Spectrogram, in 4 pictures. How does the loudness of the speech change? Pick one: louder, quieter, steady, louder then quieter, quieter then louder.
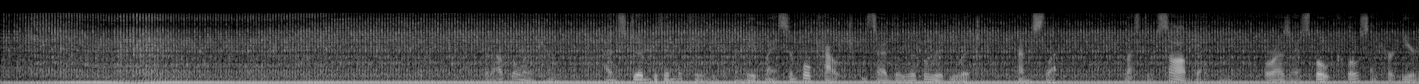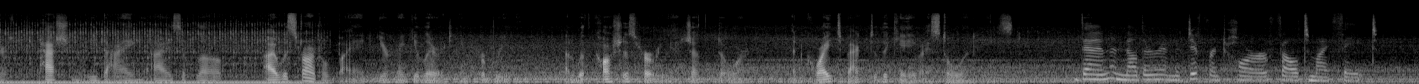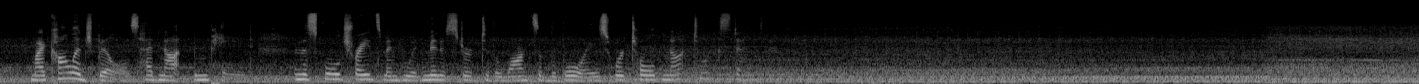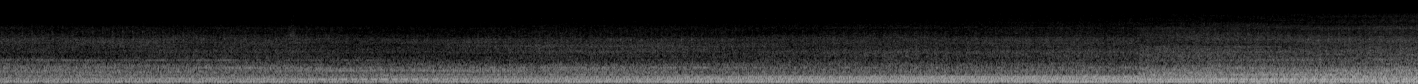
steady.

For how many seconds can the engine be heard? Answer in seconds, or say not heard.
57 s.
